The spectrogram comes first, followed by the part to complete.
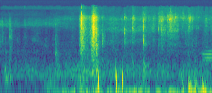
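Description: Soft handling noises, a few dull knocks and a brief rustle as gloved hands pull a strip of loin meat loose from a hanging deer carcass. The first second is nearly quiet.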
